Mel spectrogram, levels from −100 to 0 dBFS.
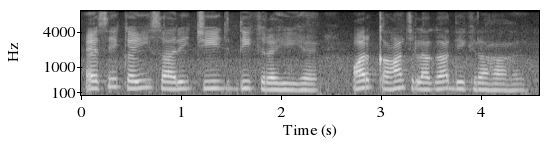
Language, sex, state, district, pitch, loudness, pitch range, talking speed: Hindi, male, Madhya Pradesh, Katni, 205 Hz, -19 LUFS, 185-215 Hz, 170 wpm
